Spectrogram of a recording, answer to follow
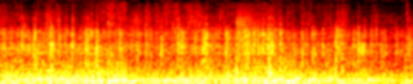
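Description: Wood fire crackling, a dense run of small pops and hiss that fades out near the end.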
